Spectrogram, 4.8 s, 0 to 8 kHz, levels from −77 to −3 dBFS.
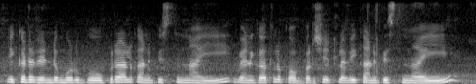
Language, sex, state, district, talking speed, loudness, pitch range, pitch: Telugu, female, Andhra Pradesh, Srikakulam, 125 wpm, -16 LUFS, 200-225 Hz, 215 Hz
